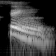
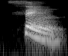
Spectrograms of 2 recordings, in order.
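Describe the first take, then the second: No difference in how they are said.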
